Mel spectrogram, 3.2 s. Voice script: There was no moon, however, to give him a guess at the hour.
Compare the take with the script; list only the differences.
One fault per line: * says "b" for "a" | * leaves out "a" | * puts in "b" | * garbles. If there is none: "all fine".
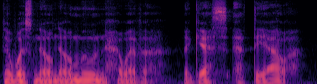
* puts in "no"
* leaves out "to give him"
